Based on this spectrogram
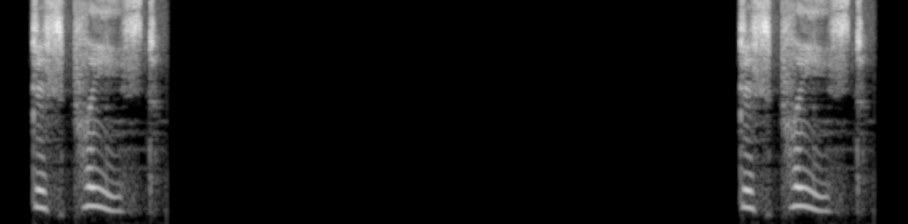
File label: Displeased Pronunciation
